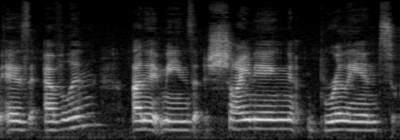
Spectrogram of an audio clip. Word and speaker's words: Evelyn: the next name is Evelyn and it means shining brilliant or radiant on it's pronounced EV Lynne Evelyn or you can put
